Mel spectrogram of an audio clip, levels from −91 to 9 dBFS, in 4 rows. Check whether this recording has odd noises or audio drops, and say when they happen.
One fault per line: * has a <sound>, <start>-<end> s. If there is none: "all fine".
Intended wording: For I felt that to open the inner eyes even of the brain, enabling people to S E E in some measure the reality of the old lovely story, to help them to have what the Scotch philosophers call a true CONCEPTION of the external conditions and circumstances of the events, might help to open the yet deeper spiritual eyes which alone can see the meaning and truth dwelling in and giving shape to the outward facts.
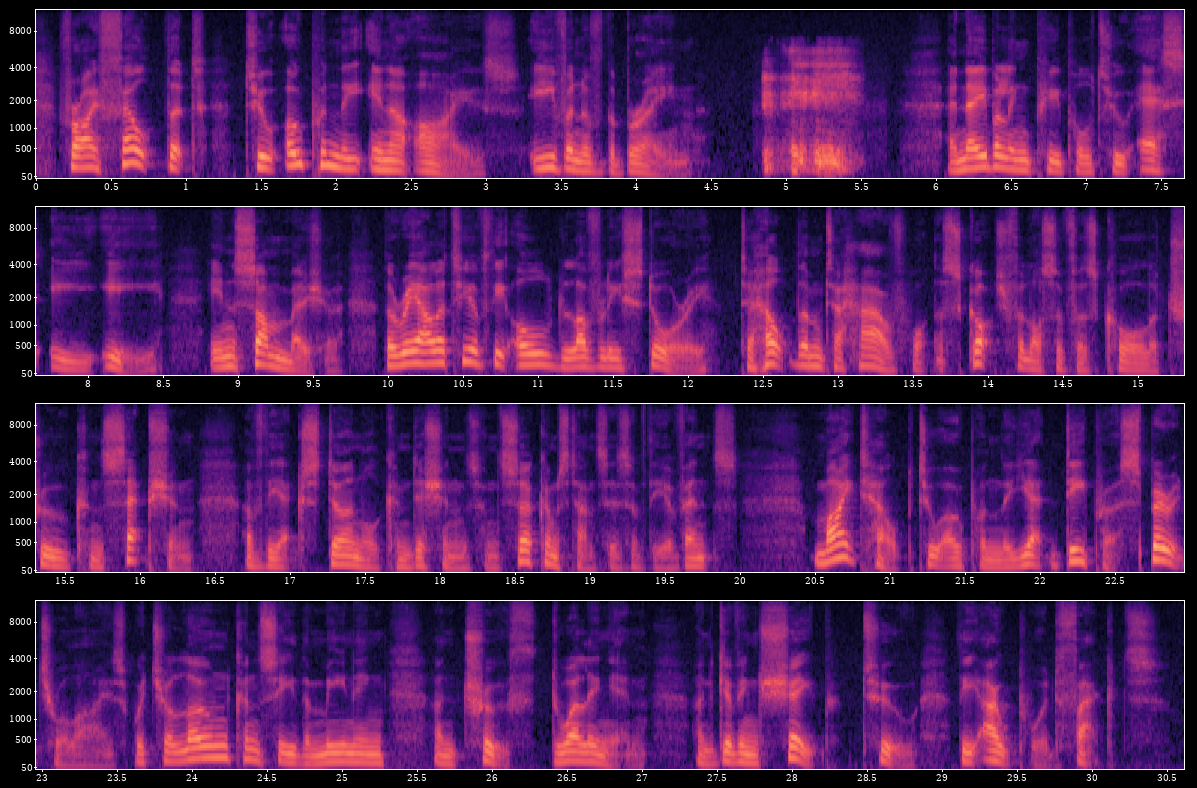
* has a throat clearing, 4.8-5.5 s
